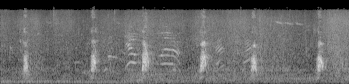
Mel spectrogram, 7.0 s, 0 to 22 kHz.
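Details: Barking dog captured handheld on a Sony FDR-AXP55 camcorder: six single sharp barks roughly a second apart, with faint chirping birds between them and a continuous low hum beneath.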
